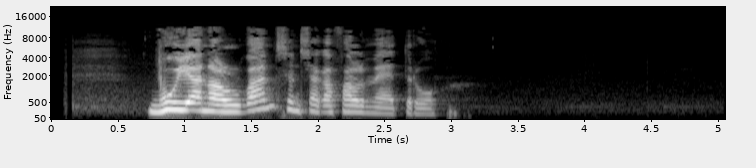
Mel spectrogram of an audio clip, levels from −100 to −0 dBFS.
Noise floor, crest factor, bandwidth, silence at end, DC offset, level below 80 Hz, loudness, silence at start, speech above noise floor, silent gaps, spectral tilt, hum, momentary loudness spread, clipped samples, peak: -85 dBFS; 22 dB; 11 kHz; 2.2 s; under 0.1%; -82 dBFS; -19 LUFS; 0.75 s; 65 dB; none; -5.5 dB/octave; none; 22 LU; under 0.1%; -2 dBFS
